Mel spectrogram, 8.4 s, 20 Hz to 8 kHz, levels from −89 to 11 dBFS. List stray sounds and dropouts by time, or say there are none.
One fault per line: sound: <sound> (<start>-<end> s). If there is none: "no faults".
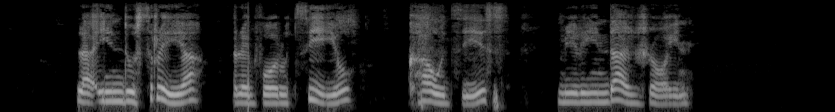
no faults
